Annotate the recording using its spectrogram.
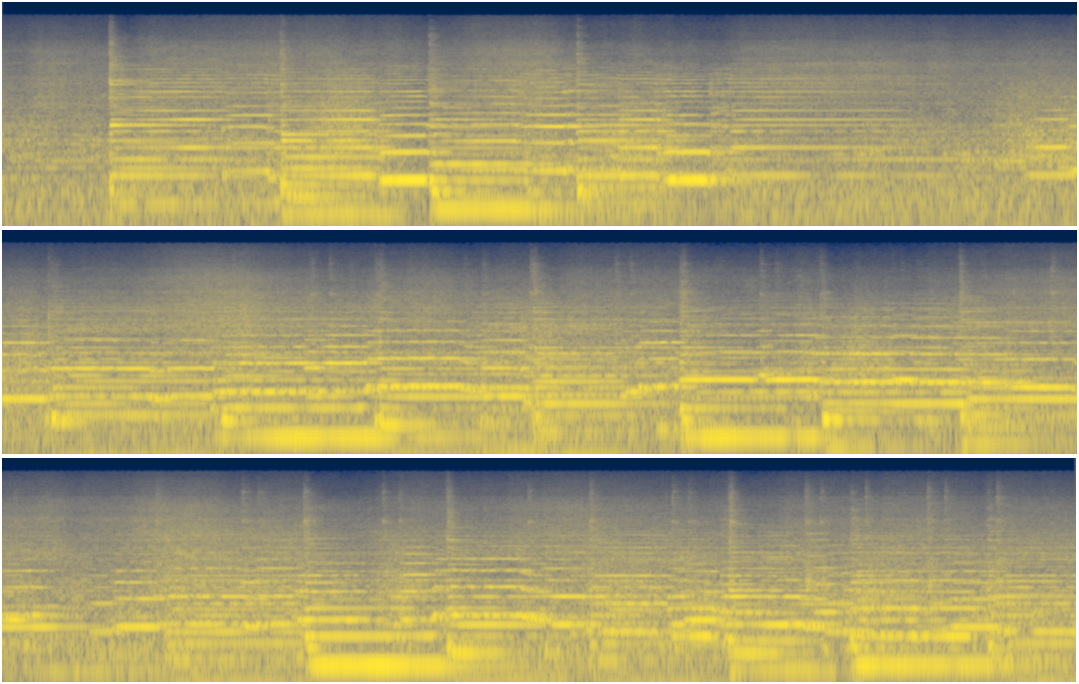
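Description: Small acoustic ensemble playing a slow instrumental piece, with violin, flute and guitar among the instruments. The music enters suddenly about a second in.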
